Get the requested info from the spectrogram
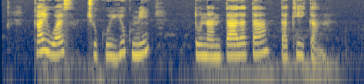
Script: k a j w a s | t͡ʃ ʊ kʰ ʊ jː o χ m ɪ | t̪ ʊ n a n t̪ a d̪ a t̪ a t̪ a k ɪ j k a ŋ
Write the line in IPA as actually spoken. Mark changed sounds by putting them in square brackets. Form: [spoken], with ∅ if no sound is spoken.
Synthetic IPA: k a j w a s | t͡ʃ ʊ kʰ ʊ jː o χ m ɪ | t̪ ʊ n a n t̪ a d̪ a t̪ a t̪ a k ɪ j k a ŋ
